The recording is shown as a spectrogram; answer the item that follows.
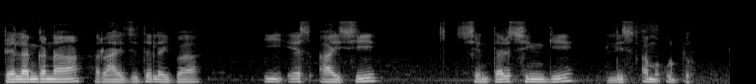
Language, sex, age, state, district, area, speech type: Manipuri, male, 45-60, Manipur, Churachandpur, urban, read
